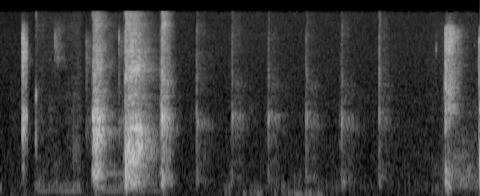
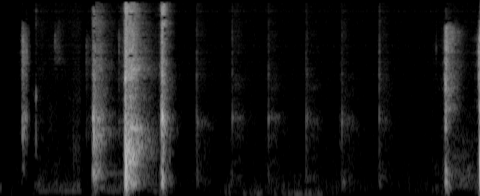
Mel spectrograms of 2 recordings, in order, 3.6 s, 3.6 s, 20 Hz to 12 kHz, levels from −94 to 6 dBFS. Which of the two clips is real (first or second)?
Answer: first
